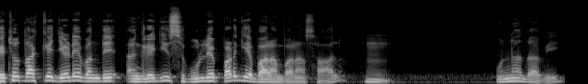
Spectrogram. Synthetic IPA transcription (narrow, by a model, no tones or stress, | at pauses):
et̪ʰõːt̪akːed͡ʒeːɽeːbənd̪eːəŋɡɾeːziːsəkuːleːpəɽɡɪeːbaːɾãːbaːɾãːsa̰ːlː | ʊnːãːd̪aːʋiː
